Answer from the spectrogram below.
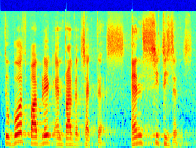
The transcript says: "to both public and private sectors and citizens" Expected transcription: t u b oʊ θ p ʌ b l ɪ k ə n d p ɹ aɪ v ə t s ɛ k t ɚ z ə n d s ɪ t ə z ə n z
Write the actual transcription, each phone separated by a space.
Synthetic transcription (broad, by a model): t u b oʊ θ p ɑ b l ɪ k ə n p ɹ aɪ v ə t s ɛ k t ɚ s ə n s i t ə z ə n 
